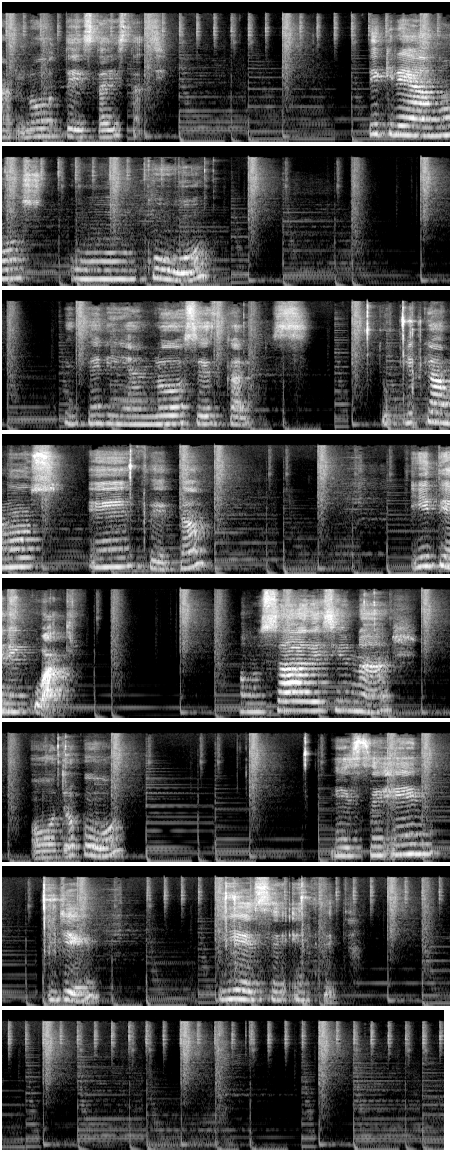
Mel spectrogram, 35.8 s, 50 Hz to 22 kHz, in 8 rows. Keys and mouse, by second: 1.6 middle click, 2.1 click, 2.1 right click, 2.4 click, 2.4 right click, 4.6-6.7 drag, 7.2 click, 7.7 s, 8.4 s, 9.4-11.4 drag, 13.0 shift+d, 18.9 shift+d, 19.2 shift+d, 21.6-23.1 drag, 25.4 s, 29.1 s, 32.8 s, 33.6-35.0 drag, 35.6-35.7 drag.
